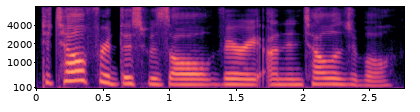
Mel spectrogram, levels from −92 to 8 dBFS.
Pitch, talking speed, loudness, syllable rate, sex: 205 Hz, 150 wpm, -19 LUFS, 5.2 syllables/s, female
